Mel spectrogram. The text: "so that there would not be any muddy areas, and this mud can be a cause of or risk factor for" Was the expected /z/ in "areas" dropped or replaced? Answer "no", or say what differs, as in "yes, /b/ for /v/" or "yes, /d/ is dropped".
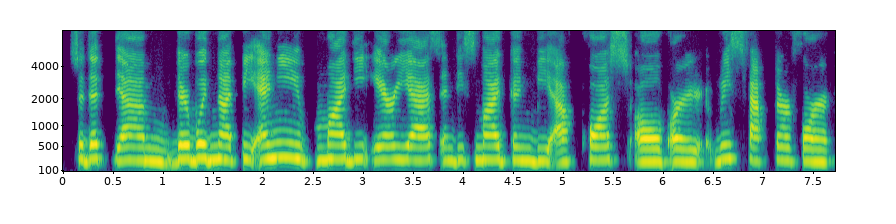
yes, /s/ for /z/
